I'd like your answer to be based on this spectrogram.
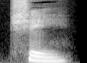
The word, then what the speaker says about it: Sidhe: It is from this that people came to believe that fairies lived under the ground, and they came to be called the Sidhe, pronounced she.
